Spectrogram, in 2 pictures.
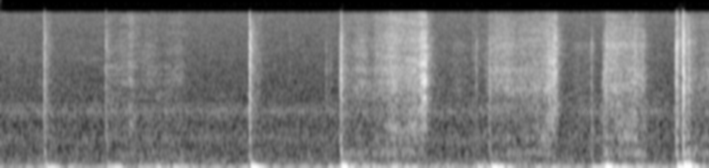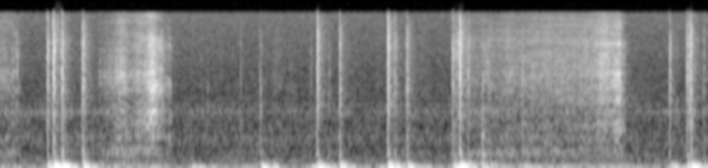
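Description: Long nails tap quickly and scratch across the glossy card cover of a paperback novel lying flat. About twenty short, irregular taps come through as dull, low thumps with sharp bright clicks, between stretches of dry, papery scratching.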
